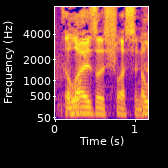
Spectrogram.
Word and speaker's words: Schlesinger: Eliza Schlesinger.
